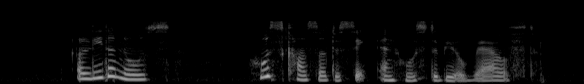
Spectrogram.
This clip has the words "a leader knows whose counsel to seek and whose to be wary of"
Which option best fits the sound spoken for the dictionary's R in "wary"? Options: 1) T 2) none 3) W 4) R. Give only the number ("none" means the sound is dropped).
3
